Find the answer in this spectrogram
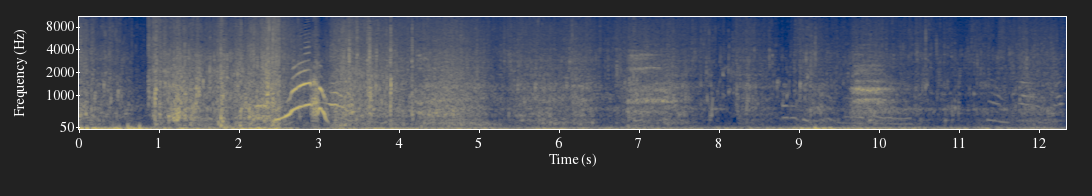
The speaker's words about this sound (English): I'm not ready to take the plunge yet and climb all the way into this tub of icy water,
